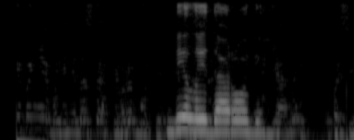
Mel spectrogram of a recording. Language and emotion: Russian, neutral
